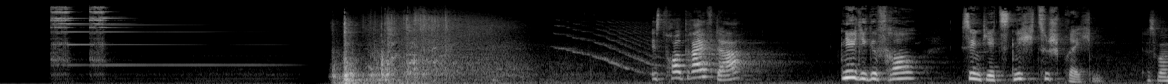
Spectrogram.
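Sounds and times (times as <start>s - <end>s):
doorbell ringing with bright metallic strikes: 0.5s - 3.0s
speech: 6.5s - 7.5s, 8.4s - 11.6s.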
